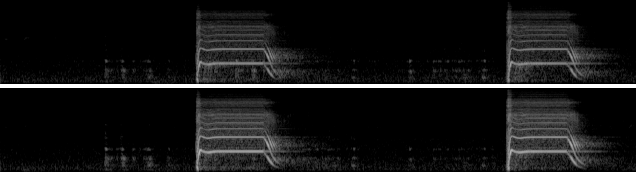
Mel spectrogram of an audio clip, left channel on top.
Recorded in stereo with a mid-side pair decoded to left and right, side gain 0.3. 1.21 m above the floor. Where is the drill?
60° right, 0.9 m.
